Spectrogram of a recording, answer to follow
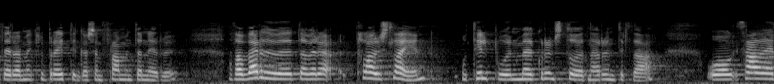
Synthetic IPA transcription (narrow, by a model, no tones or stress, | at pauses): θejramɪhklʏpɾeːjt̪iŋkḁsɛmfɾamːʏnt̪anɛɾʏ | aθawvɛɾðʏvɪðɛt̪aðvɛːɾakʰlaːwɾist̪laːjɪn | ɔɣt̪ʰɪlpuðɪnmɛðkɾʏnst̪oːðɛt̪naɾʏnt̪ɪɾ̥θa | ɔɣθaðɛ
